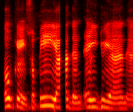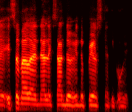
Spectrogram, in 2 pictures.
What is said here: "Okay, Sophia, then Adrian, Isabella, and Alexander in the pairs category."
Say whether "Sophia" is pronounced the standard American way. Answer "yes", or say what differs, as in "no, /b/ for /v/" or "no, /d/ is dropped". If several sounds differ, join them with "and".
no, /p/ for /f/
